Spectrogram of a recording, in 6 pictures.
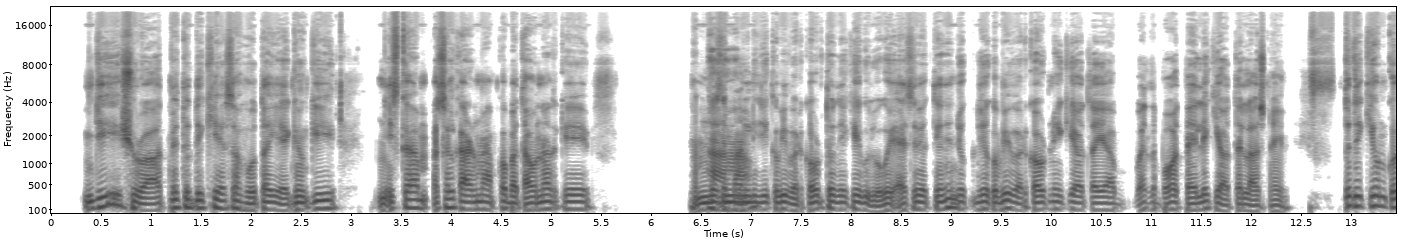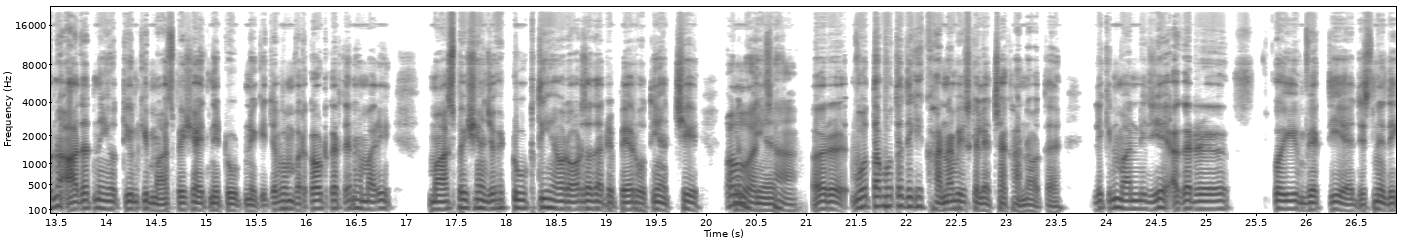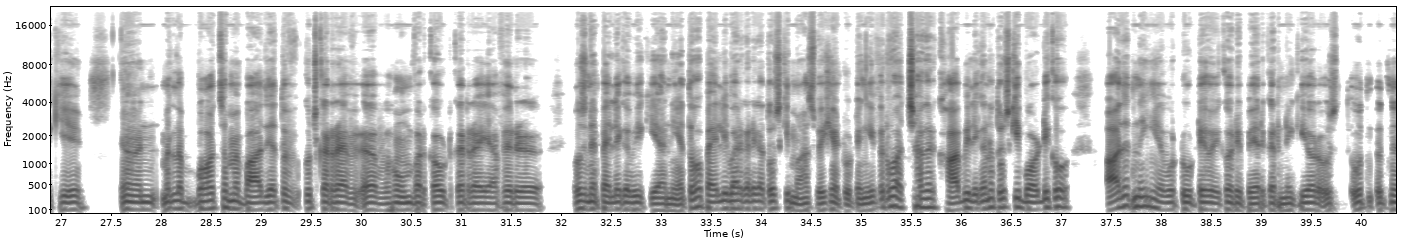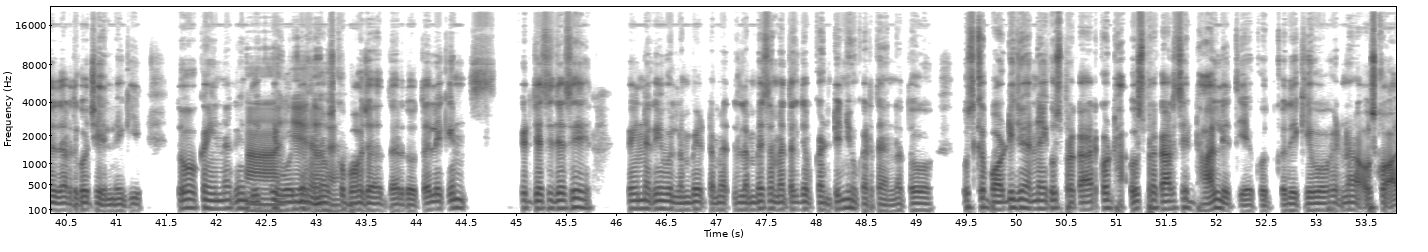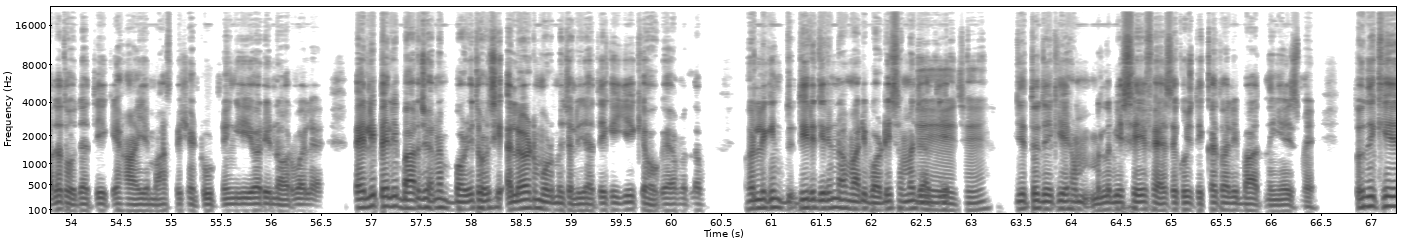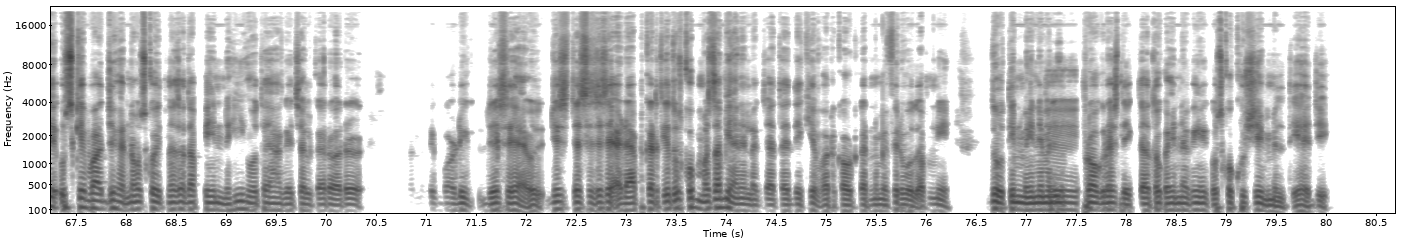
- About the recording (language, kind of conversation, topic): Hindi, podcast, घर पर बिना जिम जाए फिट कैसे रहा जा सकता है?
- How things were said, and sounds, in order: in English: "वर्कआउट"; unintelligible speech; in English: "वर्कआउट"; in English: "लास्ट टाइम"; in English: "वर्कआउट"; in English: "रिपेयर"; in English: "वर्कआउट"; in English: "बॉडी"; in English: "रिपेयर"; in English: "कंटिन्यू"; in English: "बॉडी"; in English: "नॉर्मल"; in English: "बॉडी"; in English: "अलर्ट मोड"; in English: "बॉडी"; in English: "सेफ़"; in English: "पेन"; in English: "बॉडी"; in English: "अडैप्ट"; in English: "वर्कआउट"; in English: "प्रोग्रेस"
